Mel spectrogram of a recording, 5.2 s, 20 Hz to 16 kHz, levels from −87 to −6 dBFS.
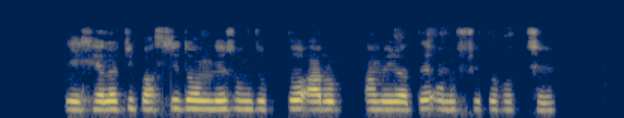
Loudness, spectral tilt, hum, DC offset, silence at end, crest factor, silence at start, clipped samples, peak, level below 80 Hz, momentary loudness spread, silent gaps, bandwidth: -27 LUFS; -4.5 dB/octave; none; under 0.1%; 0.6 s; 16 dB; 0.55 s; under 0.1%; -12 dBFS; -70 dBFS; 12 LU; 2.29-2.39 s, 2.86-3.03 s, 4.33-4.37 s; 7.4 kHz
